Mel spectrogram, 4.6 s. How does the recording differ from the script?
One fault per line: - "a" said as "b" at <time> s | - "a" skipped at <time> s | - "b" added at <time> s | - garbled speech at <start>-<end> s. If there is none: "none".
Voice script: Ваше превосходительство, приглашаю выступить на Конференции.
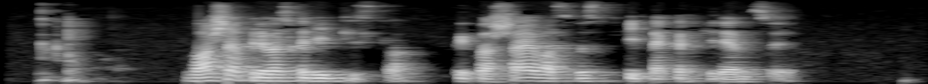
- "вас" added at 2.7 s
